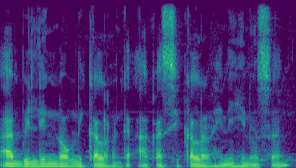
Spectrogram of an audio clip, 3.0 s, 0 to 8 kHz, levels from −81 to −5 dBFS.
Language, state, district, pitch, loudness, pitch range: Kokborok, Tripura, Dhalai, 95 Hz, -22 LUFS, 90-105 Hz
